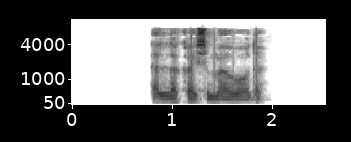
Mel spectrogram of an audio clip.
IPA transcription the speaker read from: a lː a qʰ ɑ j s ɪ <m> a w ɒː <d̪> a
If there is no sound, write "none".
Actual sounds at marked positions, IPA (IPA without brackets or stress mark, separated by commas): m, d̪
